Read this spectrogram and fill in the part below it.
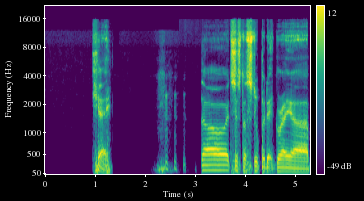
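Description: A man speaks with animation into a close microphone over an online call.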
